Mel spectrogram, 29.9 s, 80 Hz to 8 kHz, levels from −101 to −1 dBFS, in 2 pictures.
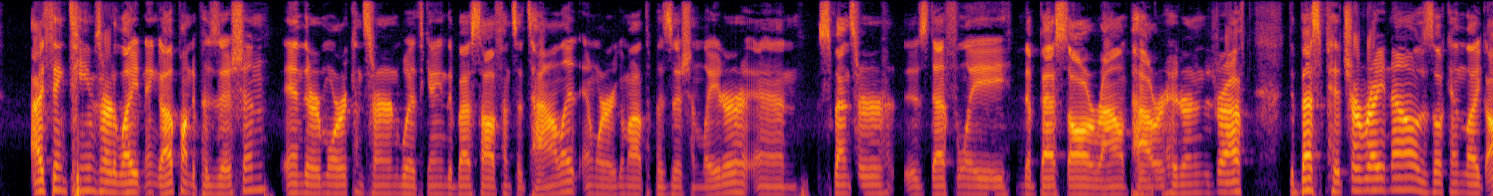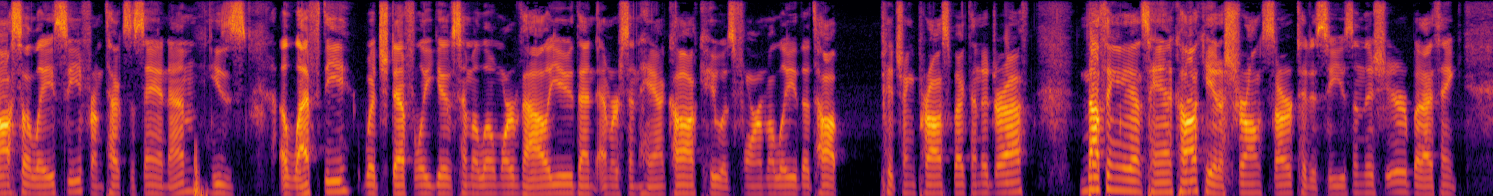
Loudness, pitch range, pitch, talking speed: -22 LUFS, 120-145 Hz, 125 Hz, 185 wpm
